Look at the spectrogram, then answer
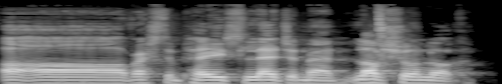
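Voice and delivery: ordinary delivery

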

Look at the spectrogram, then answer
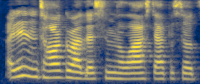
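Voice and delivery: ordinary talk

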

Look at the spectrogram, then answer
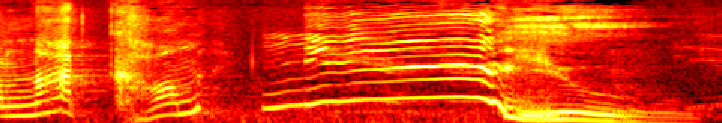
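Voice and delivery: a long, stretched-out proclaiming cry; drawn-out shout. Real, not acted. Preacher shouting the verse to the congregation, stretched out.

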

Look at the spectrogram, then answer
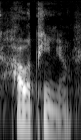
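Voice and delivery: jalapeno with "peen" in the middle, said softly; mispronounced jalapeno. Retold or imitated. Mocking a friend's point, soft mispronounced jalapeno as hala-peen-yo. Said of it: "that is literally someone saying, like".

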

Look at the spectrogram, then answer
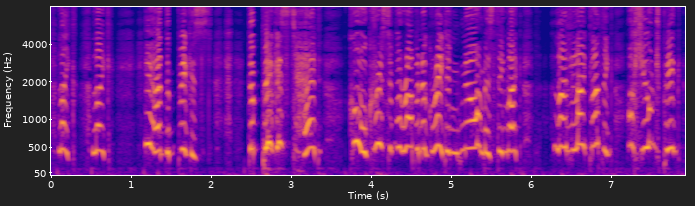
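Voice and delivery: high, loud, breathless Piglet squeal; panicked stammering. Acted. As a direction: grope frantically for the words. Panicked Piglet describes the monster.

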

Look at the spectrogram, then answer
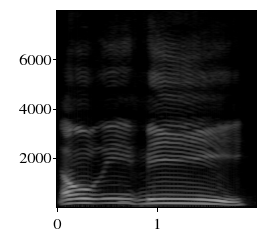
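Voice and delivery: very slow stretched whine; drawn-out plea. Retold or imitated. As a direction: drag the plea out slowly. Drawn-out echo.

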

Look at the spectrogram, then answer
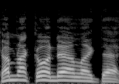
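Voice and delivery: loud, high, defiant cry; defiant shout. Acted. Pig refusing capture, loud defiant shout. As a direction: shout it like a cornered fighter. Acted character defiant line.

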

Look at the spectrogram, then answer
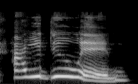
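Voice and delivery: slow, loud, stretched greeting; loud drawn-out greeting. Acted. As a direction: belt out the hello. Greeting cohost loudly.

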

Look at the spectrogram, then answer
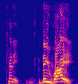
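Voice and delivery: loud, high-pitched interjection; emphatic protest. Real, not acted. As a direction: cut in loudly to correct a friend.

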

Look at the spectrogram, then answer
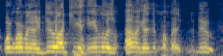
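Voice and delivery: high, loud, rushing panic; mock panicked pleading; panicked worrying. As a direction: fret like someone losing control in the storm. Fearful people in the storm.

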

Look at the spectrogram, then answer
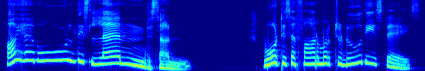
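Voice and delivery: high, slow, amused villain voice; mocking crime boss eyeing his captive; gloating gangster boss. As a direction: savour it like a cruel boss. Villain voice for Naresh.

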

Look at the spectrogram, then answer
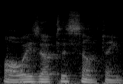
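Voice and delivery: ordinary talk

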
